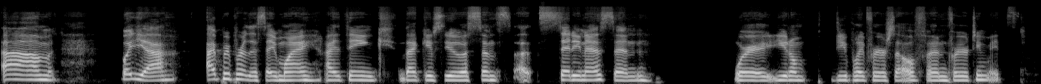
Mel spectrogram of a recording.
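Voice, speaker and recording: In a Spanish accent, a woman speaks at medium pitch with flat, monotone intonation and very even loudness, in a dry, close sound with no echo. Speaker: pro volleyball player. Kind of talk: press conference answers.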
